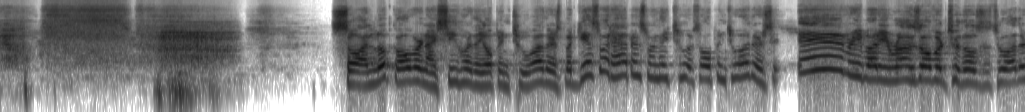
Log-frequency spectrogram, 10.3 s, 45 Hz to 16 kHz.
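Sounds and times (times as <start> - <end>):
heavy frustrated breathing of person waiting in store checkout line: 0.0 - 3.2
speech: 3.4 - 10.2.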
